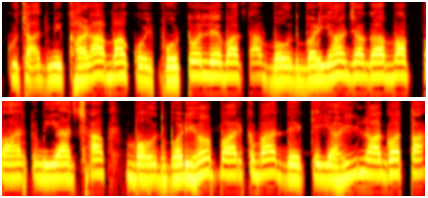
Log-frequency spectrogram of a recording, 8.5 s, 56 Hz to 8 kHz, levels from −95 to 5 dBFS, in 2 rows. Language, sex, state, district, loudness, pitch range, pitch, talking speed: Bhojpuri, male, Jharkhand, Sahebganj, -15 LUFS, 145-180 Hz, 155 Hz, 170 wpm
